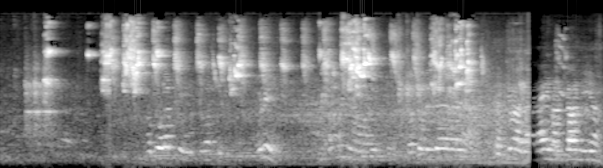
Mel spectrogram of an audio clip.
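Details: Lovebird in breeding condition, captive-born, singing a busy stream of sharp high chirps and short squeaky notes, with lower warbling twitters beneath and a brief pause before a final burst of chatter.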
